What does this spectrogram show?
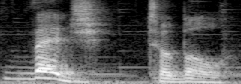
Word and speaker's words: vegetable: but this is wrong because this vowel e is silent but if you look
